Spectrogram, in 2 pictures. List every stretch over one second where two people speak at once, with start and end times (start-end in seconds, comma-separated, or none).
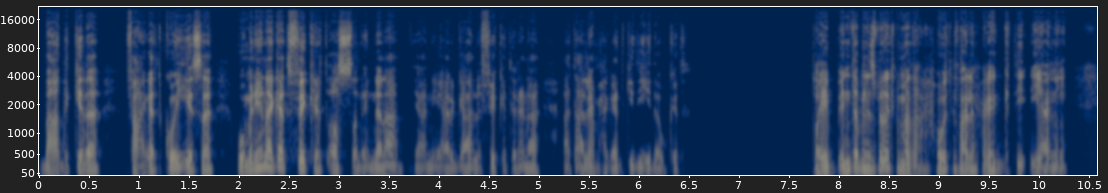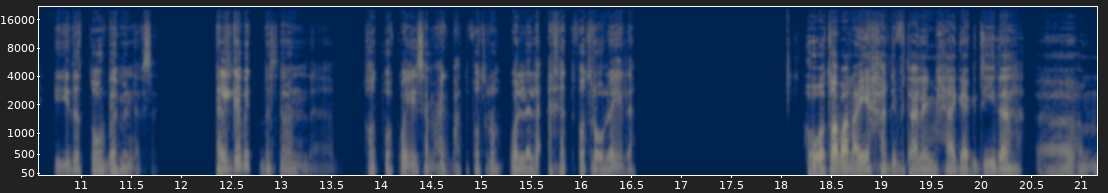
none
